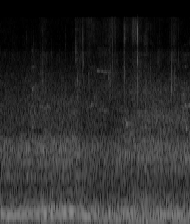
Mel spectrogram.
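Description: A woman's voice holding a steady hum for a little over a second, with rubbing and rustling from a gloved hand handling the phone close to its microphone.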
